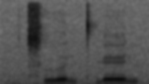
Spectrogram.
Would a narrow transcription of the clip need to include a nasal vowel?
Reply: no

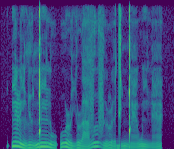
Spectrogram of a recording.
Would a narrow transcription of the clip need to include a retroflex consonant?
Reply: yes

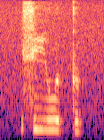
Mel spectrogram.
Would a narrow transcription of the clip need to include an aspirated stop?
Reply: no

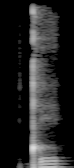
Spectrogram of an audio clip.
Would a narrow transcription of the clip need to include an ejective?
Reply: yes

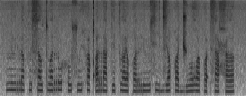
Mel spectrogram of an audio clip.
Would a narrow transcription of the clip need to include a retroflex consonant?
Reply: no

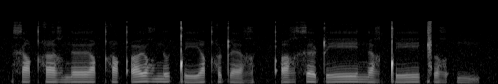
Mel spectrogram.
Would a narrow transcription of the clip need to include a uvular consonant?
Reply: yes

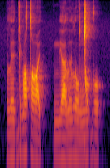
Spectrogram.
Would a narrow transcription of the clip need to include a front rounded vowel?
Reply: no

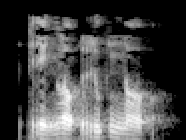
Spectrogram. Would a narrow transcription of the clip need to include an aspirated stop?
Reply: no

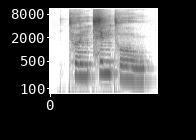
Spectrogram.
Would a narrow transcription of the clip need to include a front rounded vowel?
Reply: no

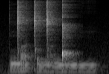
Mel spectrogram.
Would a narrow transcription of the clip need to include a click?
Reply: yes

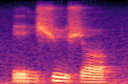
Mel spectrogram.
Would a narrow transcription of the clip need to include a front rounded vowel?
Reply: yes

